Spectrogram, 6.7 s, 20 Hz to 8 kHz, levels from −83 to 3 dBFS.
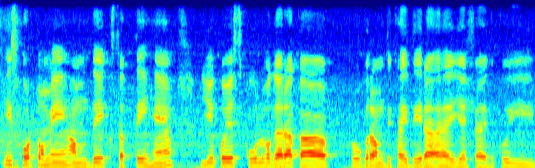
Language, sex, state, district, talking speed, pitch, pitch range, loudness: Hindi, female, Haryana, Jhajjar, 180 wpm, 170 Hz, 165-175 Hz, -16 LUFS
